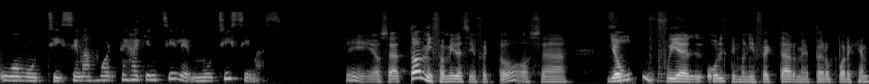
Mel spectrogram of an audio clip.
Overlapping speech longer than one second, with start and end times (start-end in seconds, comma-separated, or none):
none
